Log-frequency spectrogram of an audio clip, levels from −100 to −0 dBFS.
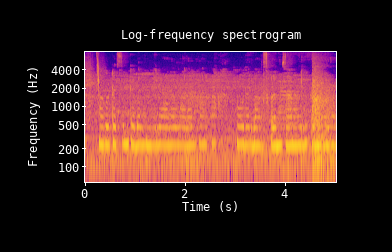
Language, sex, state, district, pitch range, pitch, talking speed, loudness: Kannada, female, Karnataka, Chamarajanagar, 225-230 Hz, 225 Hz, 70 wpm, -17 LUFS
